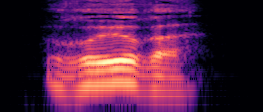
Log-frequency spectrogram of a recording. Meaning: 1. tube, duct, pipe 2. oven 3. box, television
- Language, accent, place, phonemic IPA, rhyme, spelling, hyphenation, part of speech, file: German, Germany, Berlin, /ˈʁøːʁə/, -øːʁə, Röhre, Röh‧re, noun, De-Röhre.ogg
